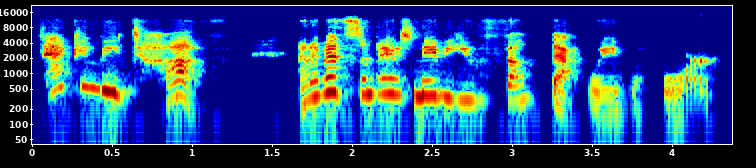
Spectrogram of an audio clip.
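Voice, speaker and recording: A teacher hosting a children's read-along reads a storybook aloud and chats informally with the kids, encouraging them and often asking questions. Her voice is very high-pitched with wildly swooping pitch, gravelly, at a moderate pace, and the sound is lo-fi.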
